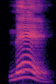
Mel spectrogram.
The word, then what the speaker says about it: 네: Nay.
